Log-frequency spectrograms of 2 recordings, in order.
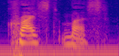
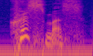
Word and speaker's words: Christmas: It's really pronounced Christ must. But the America pronounce it Christmas. It's really pronounced Christ must.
